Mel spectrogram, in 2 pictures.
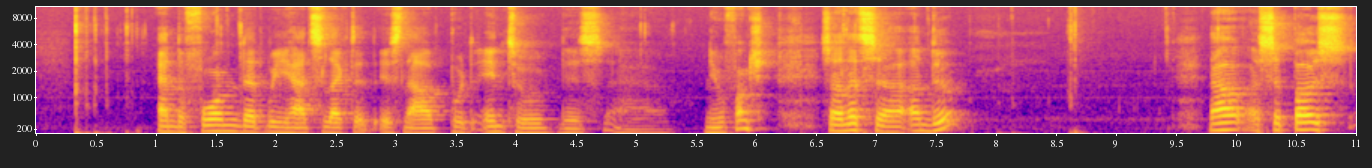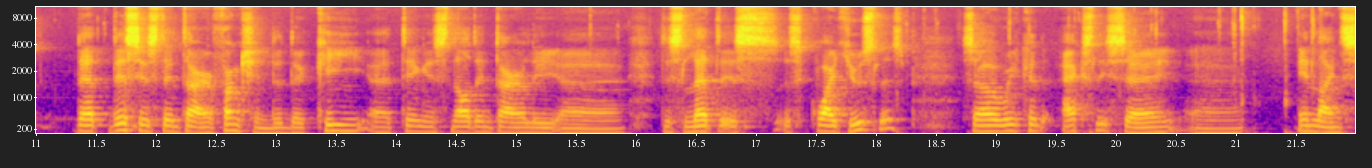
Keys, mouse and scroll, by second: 6.3 alt+f, 6.3 ctrl+_, 7.3 ctrl+_, 8.0 ctrl+_, 18.3 alt+f.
